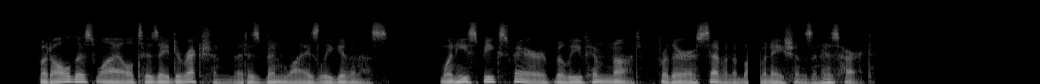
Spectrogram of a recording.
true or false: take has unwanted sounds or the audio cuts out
true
